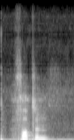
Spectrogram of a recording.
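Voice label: "vatten", Dutch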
